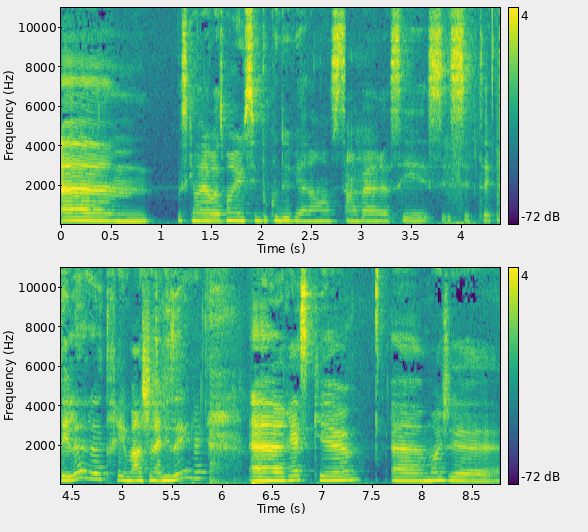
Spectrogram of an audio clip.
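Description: A woman speaks at a fairly slow pace in a medium-pitched, somewhat breathy voice with ordinary pitch variation. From Quebec North Shore (Pessamit Innu community). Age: 20s. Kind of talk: interview conversation.

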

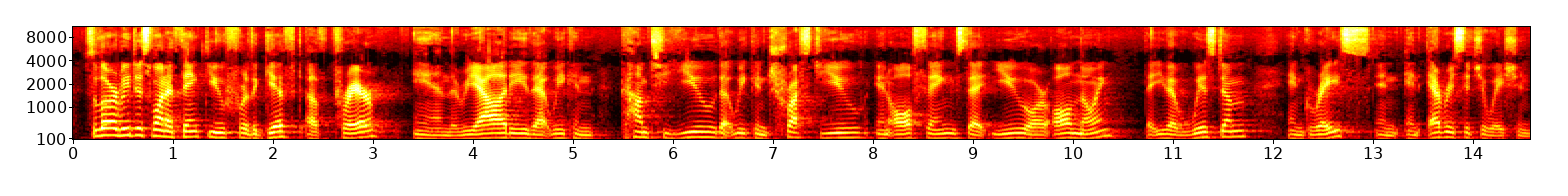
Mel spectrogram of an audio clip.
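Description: This man talks at a medium pitch and a fairly slow pace. His intonation is lively. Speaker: pastor. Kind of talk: sermon. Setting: church. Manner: earnest, warm, conversational preaching with frequent hesitations.

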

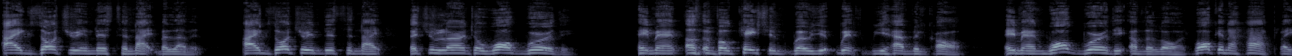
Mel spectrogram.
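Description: On a very clean recording with a silent background, a man with a fairly high pitch speaks at a moderate pace in an unremarkable speaking voice with ordinary pitch variation. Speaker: preacher. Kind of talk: sermon with scripture reading and prayer. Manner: fervent, rousing pulpit delivery with repeated 'amen' and 'glory to God' interjections.

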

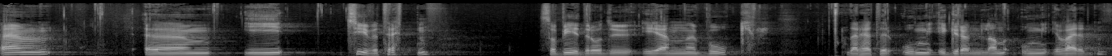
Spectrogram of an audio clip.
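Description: A man with a medium-pitched voice speaks at a very slow pace, leaving long, frequent pauses. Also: ordinary pitch variation. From Norway. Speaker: literary critic. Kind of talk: onstage interview. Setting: stage with audience.

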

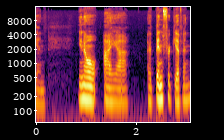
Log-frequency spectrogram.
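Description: On a very clean recording with a silent background, a woman with a very deep, low pitch speaks at a moderate pace. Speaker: former inmate, prison ministry worker. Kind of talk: radio interview, personal testimony.

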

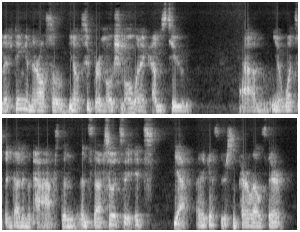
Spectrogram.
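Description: Very deep and low, a man's voice moves at a fairly quick pace with fairly even intonation in a Western Canadian accent. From Canada, Alberta (Jasper). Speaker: ski instructor, association co-founder. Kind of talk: interview.

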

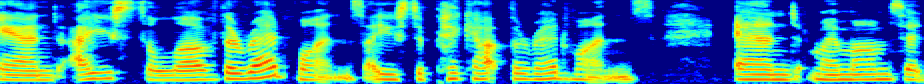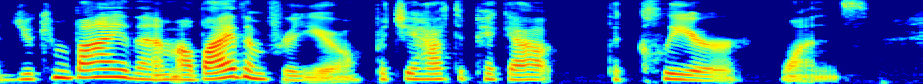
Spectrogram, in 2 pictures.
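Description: On a very clean recording with a silent background, a woman talks at a moderate pace and medium pitch, showing vocal fry and ordinary pitch variation. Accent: Californian. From US West Coast, San Jose, California. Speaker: cookbook author and farmer. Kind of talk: interview.

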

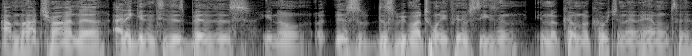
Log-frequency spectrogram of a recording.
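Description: The man's voice sits fairly low in pitch. He speaks fairly quickly in a flat, monotone way. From South Central Los Angeles. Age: 50s. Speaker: football coach, former NFL player. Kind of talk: casual interview chat.

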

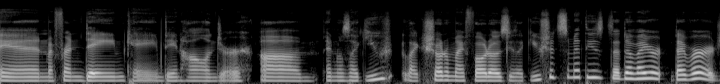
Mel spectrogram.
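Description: On a very clean recording with a silent background and a dry, close sound with no echo, a woman with a normal speaking voice talks at a moderate pace and medium pitch. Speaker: outdoors photographer. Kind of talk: casual interview chat. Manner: casual, filler-heavy.

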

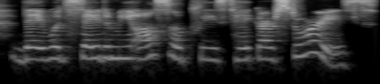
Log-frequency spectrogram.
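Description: A woman is speaking. She has a Midwestern American accent. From US Midwest, rural. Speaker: social entrepreneur. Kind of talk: interview.

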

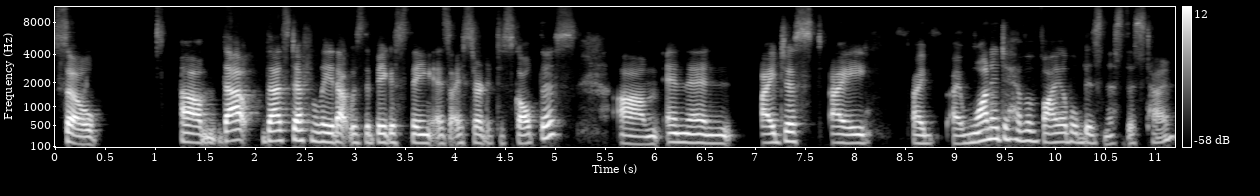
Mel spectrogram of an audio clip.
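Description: With an Ontario accent, a woman speaks at a very deep, low pitch, showing ordinary pitch variation and big swings in loudness. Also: moderate pace, quiet background. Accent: Canadian (Ontario). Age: 40s. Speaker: entrepreneur and mental health advocate. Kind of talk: interview conversation.

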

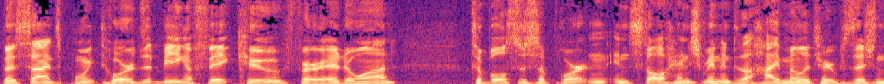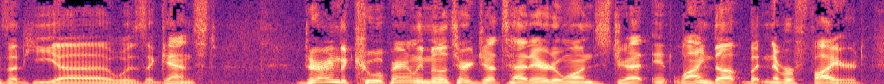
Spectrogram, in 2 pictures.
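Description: A man speaks at a fairly quick pace in an unremarkable speaking voice, his pitch fairly high with ordinary pitch variation. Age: 20s. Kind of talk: casual chat.

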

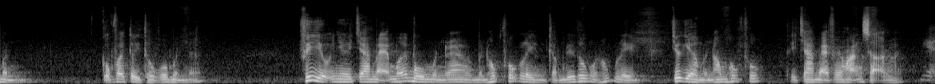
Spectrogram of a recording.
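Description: A man at a medium pitch, with ordinary pitch variation and a fairly quick pace. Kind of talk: advice talk show interview.

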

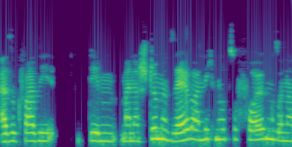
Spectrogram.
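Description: This woman talks at a moderate pace in a fairly high pitch. Her voice is somewhat breathy, with fairly even intonation. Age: 30s. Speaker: podcast guest, mother and coaching client. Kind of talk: casual interview.

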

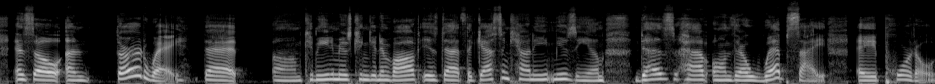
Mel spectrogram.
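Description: A woman with an American accent speaks in an unremarkable speaking voice, medium in pitch with ordinary pitch variation, on a very clean recording with a silent background. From northern North Carolina. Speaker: historian. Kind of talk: interview.

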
